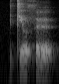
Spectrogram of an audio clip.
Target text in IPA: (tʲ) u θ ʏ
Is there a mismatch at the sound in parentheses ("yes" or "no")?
no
